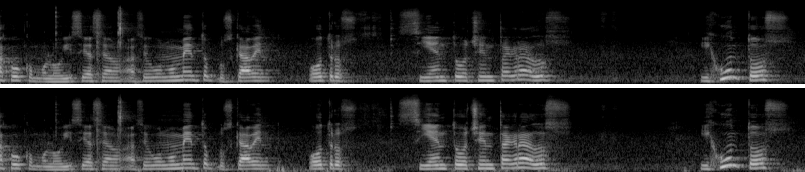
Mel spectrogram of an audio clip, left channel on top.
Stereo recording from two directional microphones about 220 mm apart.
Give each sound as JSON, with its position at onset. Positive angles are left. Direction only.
{"t": 0.0, "sound": "a woman's voice", "side_deg": 0}
{"t": 4.1, "sound": "speech", "side_deg": -25}
{"t": 7.0, "sound": "a woman's voice", "side_deg": -15}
